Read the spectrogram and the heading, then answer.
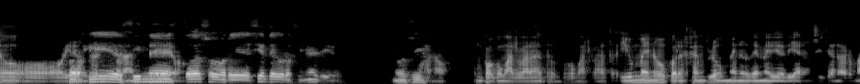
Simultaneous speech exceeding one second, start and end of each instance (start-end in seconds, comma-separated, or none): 0.7-1.9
